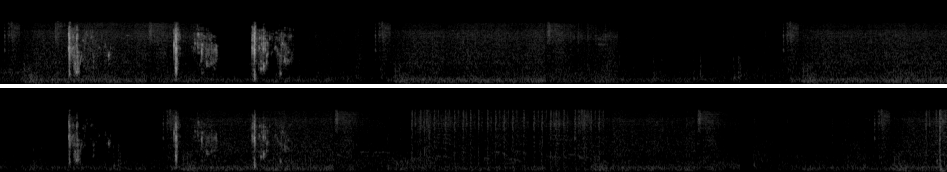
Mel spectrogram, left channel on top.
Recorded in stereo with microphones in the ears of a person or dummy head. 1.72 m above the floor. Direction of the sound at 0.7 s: 30° left (ahead or behind).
